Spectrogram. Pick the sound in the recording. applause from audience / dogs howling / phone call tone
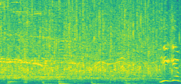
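applause from audience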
